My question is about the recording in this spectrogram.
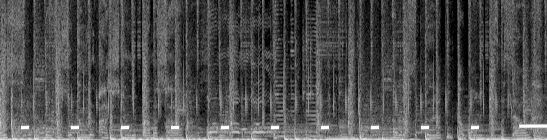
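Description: Workout interval timer counting down the end of a rest break: ten short, identical beeps, one per second, over pop music with a steady beat.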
